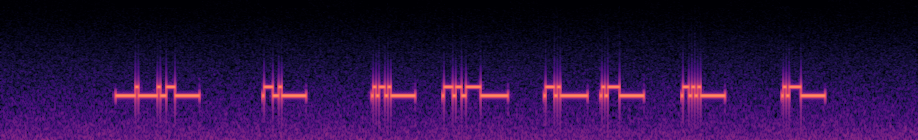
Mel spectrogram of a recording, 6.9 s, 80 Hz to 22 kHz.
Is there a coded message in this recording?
Yes: TTY/TDD text telephone tones (45.45 baud Baudot) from 0.9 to 6.2 s, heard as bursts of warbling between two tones, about 400 Hz shift, 1600 Hz centre. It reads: AND THERE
